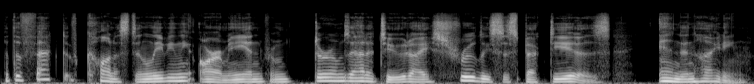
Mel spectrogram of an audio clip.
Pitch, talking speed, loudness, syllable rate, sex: 125 Hz, 160 wpm, -17 LUFS, 4.5 syllables/s, male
